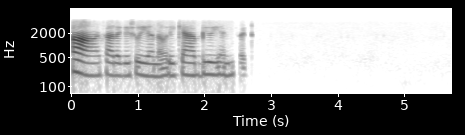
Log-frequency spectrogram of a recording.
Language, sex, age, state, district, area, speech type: Dogri, female, 30-45, Jammu and Kashmir, Reasi, rural, conversation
